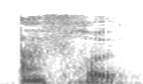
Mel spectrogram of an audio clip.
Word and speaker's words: affreux: Final X not pronounced. And then you get this freux, freux, affreux.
